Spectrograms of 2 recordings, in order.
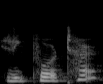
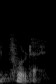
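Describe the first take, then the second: First: The middle consonant is a clear T sound. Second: The middle consonant sounds like a soft D. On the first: "ঠি উচ্চারণ করতে পারি" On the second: "ডি উচ্চারণ করতে পারি"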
